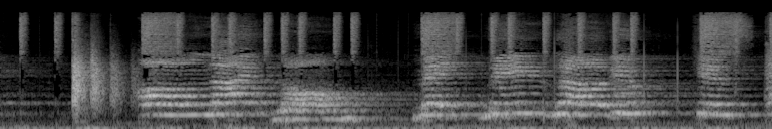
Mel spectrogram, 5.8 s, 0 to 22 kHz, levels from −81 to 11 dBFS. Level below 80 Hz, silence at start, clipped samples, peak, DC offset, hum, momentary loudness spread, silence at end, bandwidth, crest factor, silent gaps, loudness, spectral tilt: -48 dBFS; 0 s; under 0.1%; -2 dBFS; under 0.1%; none; 9 LU; 0 s; 15.5 kHz; 20 dB; none; -20 LUFS; -1.5 dB/octave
